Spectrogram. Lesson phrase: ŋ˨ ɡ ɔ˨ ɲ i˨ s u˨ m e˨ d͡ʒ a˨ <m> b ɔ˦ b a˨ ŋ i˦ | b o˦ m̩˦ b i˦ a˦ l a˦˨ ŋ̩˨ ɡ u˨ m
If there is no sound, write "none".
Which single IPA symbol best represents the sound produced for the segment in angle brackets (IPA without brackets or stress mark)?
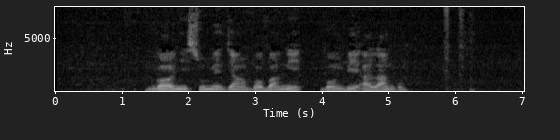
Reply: ŋ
